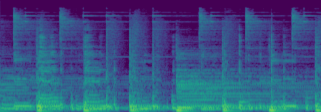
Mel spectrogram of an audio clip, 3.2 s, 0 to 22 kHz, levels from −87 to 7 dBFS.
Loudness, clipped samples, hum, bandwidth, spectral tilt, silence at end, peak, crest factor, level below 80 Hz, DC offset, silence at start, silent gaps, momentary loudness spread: -23 LUFS; under 0.1%; none; 16.5 kHz; -6 dB/octave; 0 s; -6 dBFS; 16 dB; -28 dBFS; under 0.1%; 0 s; none; 2 LU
